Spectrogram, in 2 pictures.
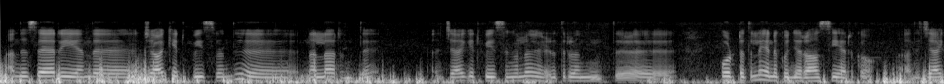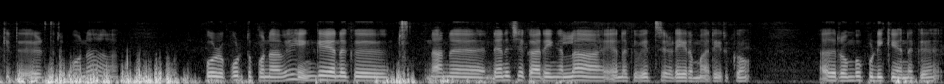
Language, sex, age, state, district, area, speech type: Tamil, female, 60+, Tamil Nadu, Kallakurichi, urban, spontaneous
